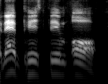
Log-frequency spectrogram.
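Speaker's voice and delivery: ordinary talk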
